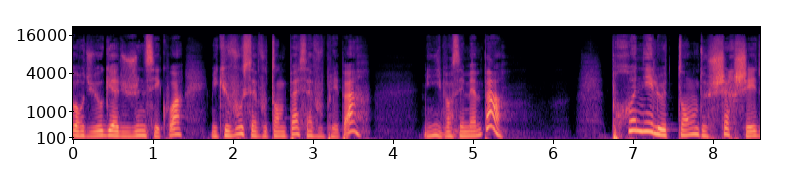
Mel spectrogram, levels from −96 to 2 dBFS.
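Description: No dropouts, glitches, distortion or level jumps are audible anywhere in this recording.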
